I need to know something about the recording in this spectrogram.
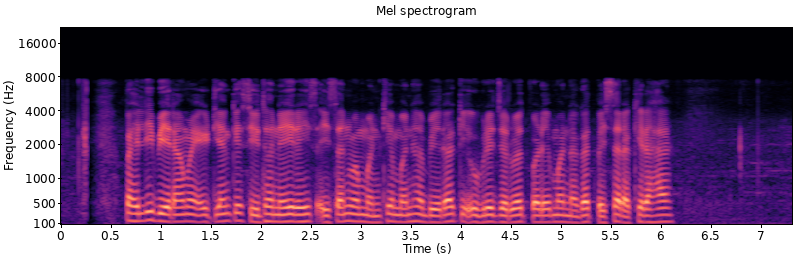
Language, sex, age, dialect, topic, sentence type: Chhattisgarhi, male, 18-24, Western/Budati/Khatahi, banking, statement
